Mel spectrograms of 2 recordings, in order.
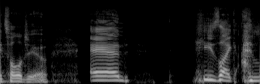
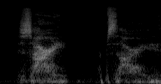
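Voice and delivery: barely-there, very soft hushed whisper. Retelling a scene where he whispers an apology: imitating a very soft whisper. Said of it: "We hear him whisper very, very softly".

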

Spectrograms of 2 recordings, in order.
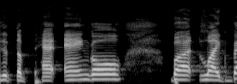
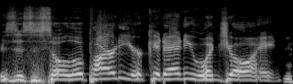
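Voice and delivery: very creepy, eerie, spooky, unsettling voice. Imagining calling out in the middle of the night, speaker uses a very creepy voice. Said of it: "say in a very creepy, creepy voice".

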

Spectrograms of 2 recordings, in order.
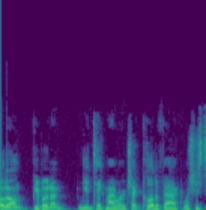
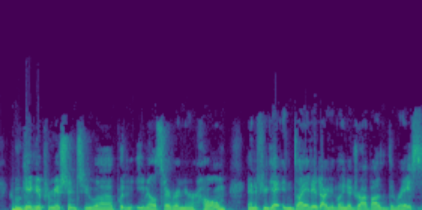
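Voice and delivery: ordinary talk, nothing marked

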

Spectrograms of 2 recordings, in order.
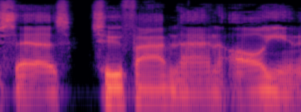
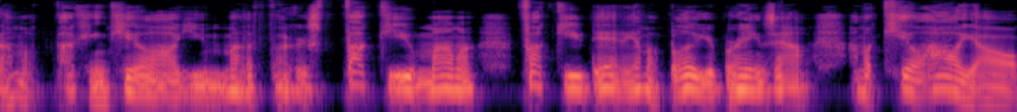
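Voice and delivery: acted, very high, ragged, rough, raging scream; 13 semitones higher than usual. Retelling what an armed man was heard screaming: imitating a man screaming threats. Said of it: "I could hear the dude screaming".

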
